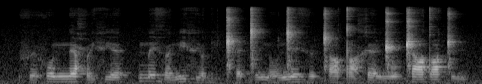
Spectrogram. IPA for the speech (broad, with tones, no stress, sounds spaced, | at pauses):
f ø˨ f o˦ nː ɛ˦ ħ y˨ fʲ ɛ˦ | m e˦ ɦ œ˨ mʲ ɛ˦ fʲ ɔ˨ bʲ e˨ ǁʰ ɛ˨ ɡ͡ǀ e˦ n o˨˦ ŋ͡ǀ e˦ ɦ ø˨ ǀ œ˨ tˤ ø˨ x ɛ˦˨ ŋ͡ǁ o˨ ǁ æ˦ dˤ o˦ ǀ y˨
